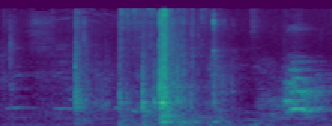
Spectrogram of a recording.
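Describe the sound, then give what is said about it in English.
A male dog, just back home and excited, barks with a sharp, loud bark near the middle and a softer yelp toward the end, amid some background movement and noise. “And he's barking.”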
